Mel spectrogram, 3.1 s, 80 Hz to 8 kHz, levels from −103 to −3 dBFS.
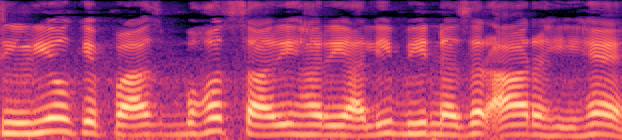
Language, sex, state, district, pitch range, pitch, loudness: Hindi, female, Delhi, New Delhi, 200-225 Hz, 210 Hz, -14 LUFS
